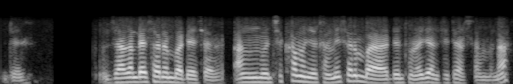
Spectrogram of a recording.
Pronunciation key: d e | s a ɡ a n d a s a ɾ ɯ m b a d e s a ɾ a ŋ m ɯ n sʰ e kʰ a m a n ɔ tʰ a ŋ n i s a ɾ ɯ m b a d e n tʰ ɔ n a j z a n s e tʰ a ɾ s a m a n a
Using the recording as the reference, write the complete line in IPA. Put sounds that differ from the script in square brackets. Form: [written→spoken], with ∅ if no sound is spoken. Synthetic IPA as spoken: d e | [s→z] a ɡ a n d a s a ɾ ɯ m b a d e s a ɾ a ŋ m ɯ n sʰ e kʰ a m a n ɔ tʰ a ŋ n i s a ɾ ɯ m b a d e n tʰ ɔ n a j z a n s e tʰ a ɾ s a m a n a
